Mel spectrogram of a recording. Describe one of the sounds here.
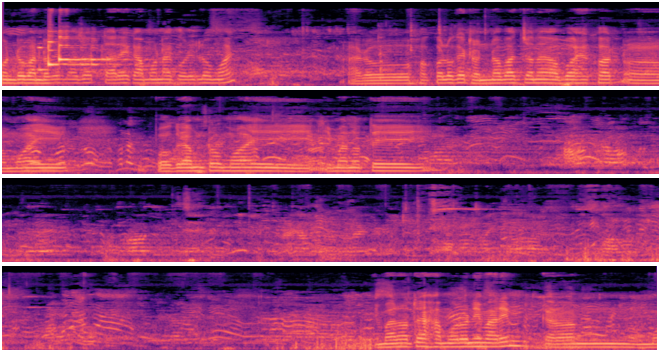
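A large crowd of men, women and children chatters outdoors.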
